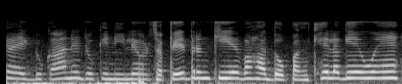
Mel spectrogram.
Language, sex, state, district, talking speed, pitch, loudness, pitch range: Hindi, female, Uttar Pradesh, Lalitpur, 270 wpm, 265 Hz, -14 LUFS, 245-290 Hz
